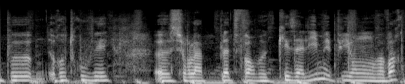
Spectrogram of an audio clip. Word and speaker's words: Quezalim: de ce qu'on peut retrouver sur la plateforme Kesalim, et puis on va voir comment ça fonctionne aussi. Kesalim, je le rappelle, ça s'écrit Q-U-E-Z-A-L-I-M.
